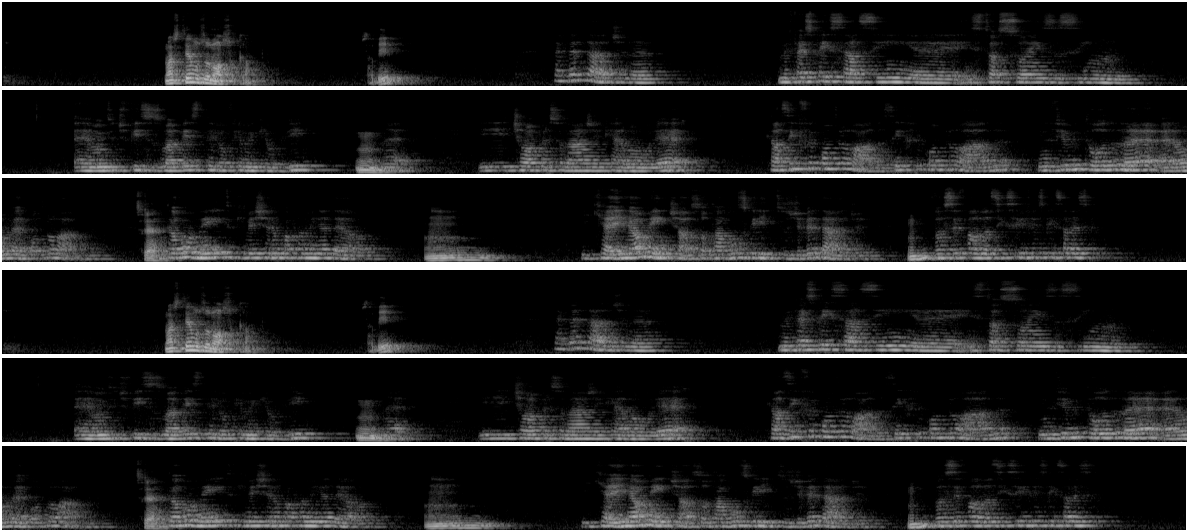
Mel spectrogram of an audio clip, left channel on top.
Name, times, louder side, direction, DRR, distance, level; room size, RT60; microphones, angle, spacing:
voice 1, 1.6-2.5 3.6-3.9 15.4-15.6 25.1-25.3 27.9-28.6 32.8-33.0, left 1 dB, 10° left, 5 dB, 0.3 m, -26 dB
voice 2, 5.5-6.5 7.8-11.2 12.6-14.9 15.6-15.8 16.6-18.7 19.5-21.9 22.2-24.6 25.2-27.4 29.5-32.3 32.9-34.6, equal, 80° left, -4 dB, 1.3 m, -31 dB
5.2 x 2.5 x 2.8 m, 0.80 s
head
